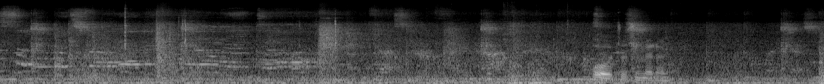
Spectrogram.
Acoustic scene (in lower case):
restaurant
